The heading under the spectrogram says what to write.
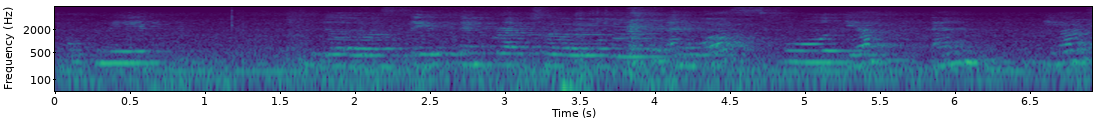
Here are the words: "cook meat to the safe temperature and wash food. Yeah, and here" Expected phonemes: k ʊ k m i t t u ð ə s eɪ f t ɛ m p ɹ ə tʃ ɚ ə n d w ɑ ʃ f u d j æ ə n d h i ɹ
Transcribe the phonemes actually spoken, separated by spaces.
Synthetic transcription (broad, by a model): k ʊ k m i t t u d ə s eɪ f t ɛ m p ɹ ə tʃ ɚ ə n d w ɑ s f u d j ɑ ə n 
